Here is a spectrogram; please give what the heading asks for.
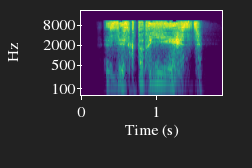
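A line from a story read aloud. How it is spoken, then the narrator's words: Whisper. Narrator (Russian): шепнул он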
